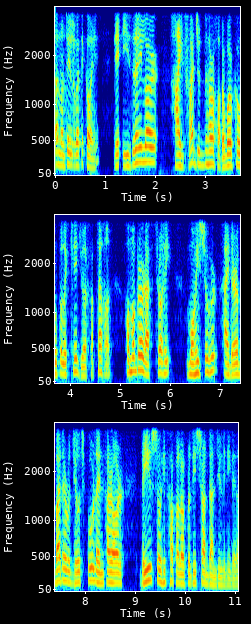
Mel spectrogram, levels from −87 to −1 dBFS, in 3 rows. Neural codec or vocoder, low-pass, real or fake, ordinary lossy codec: codec, 16 kHz in and 24 kHz out, 0.6 kbps, FocalCodec, streaming, 2048 codes; 3.6 kHz; fake; none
